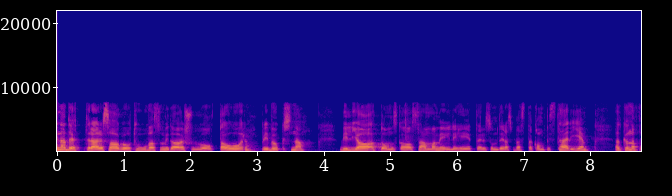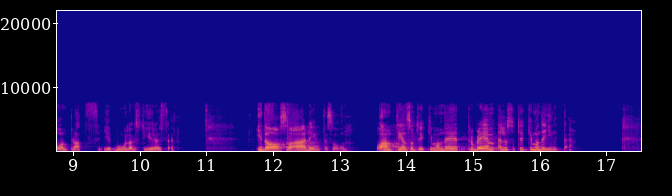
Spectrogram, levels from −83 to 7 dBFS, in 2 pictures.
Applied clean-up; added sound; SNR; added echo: neural mask model RNNoise.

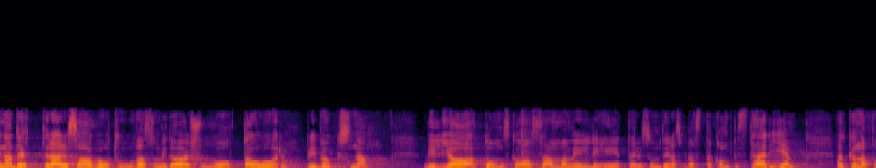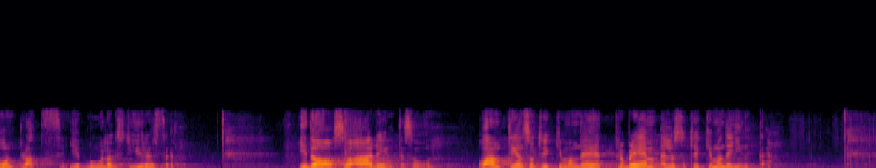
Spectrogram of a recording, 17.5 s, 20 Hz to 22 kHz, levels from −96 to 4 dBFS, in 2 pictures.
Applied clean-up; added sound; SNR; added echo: none; Clapping; 14 dB; none.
